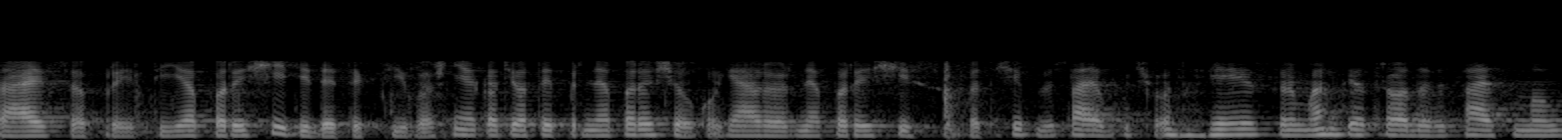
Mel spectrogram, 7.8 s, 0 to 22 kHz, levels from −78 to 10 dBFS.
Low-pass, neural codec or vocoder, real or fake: 3.6 kHz; none; real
